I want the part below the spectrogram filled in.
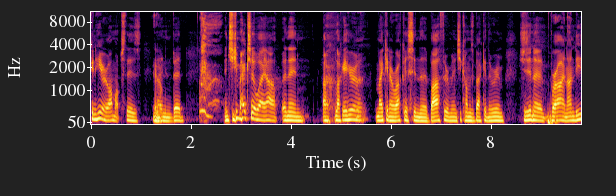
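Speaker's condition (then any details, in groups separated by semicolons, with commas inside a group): No condition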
